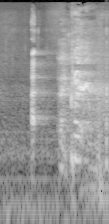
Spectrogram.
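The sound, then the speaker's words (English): Hiccups from a person: a short, sharp vocal jolt stands out early, followed by a few more breathy catches and throat sounds, moderately loud against a quiet background. “Sorry, I have the hiccups.”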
